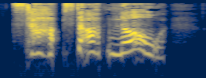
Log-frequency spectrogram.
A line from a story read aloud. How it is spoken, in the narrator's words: I cried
